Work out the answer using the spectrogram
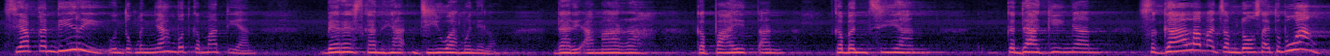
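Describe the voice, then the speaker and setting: A woman's voice: fairly high pitch, measured pace, long pauses. Emphatic woman preaching in a hall. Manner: emphatic, lively storytelling with acted quotes. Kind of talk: sermon. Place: church hall. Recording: long reverb of a church hall.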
